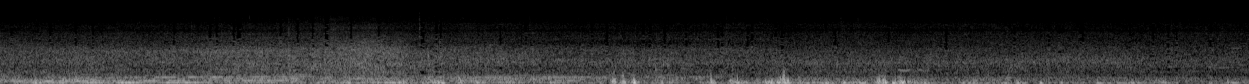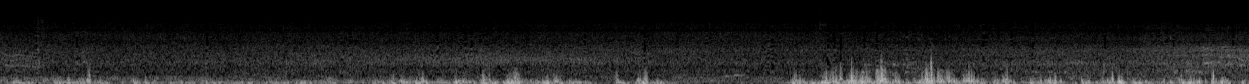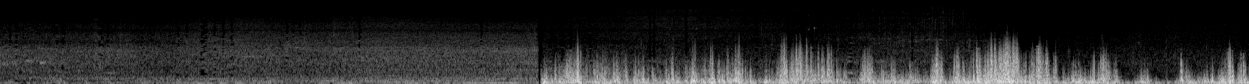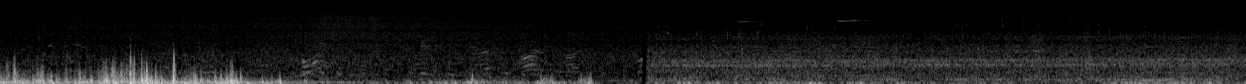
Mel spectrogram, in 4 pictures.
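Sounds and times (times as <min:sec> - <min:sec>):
wind buffeting microphone: 0:00.0 - 0:19.4, 0:20.2 - 0:27.0, 0:30.3 - 0:46.8.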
